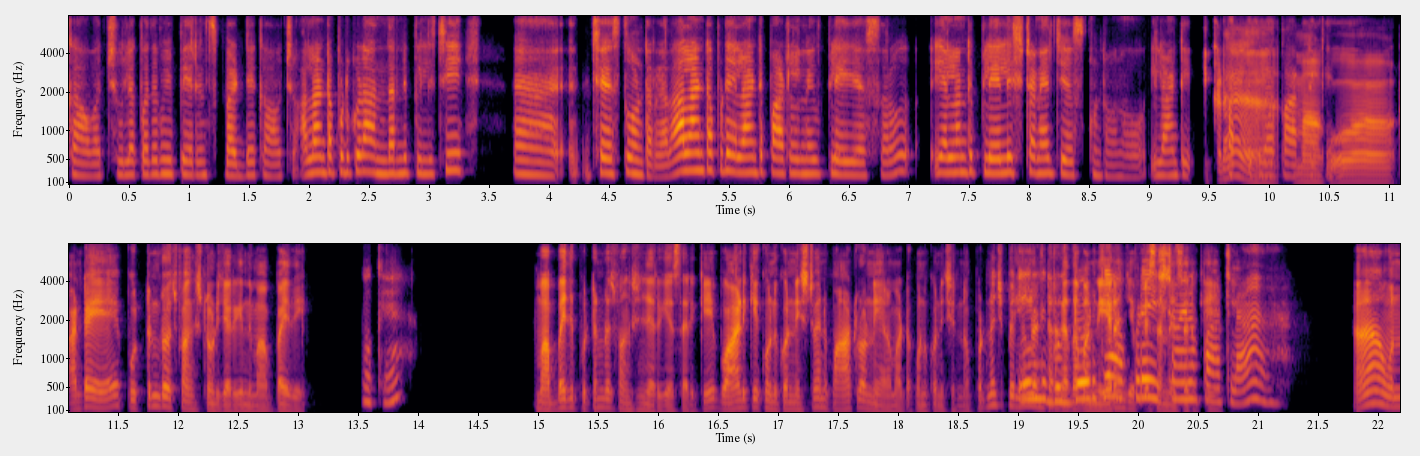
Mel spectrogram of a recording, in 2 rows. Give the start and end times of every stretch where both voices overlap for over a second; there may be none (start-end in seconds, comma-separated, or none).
19.1-20.6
